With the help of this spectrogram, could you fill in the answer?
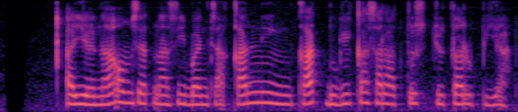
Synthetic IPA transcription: ʔajənaɔmsɛt̪̚nasibaɲt͡ʃakanːiŋkat̪̚duɡikasəɾat̪ʊsd͡ʒut̪aɾupia

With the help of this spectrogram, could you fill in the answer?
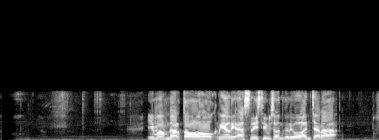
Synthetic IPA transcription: imamdart̪alɔɦɔk̚nialiaslisimsɔnkədiwawaɲt͡ʃaɾa

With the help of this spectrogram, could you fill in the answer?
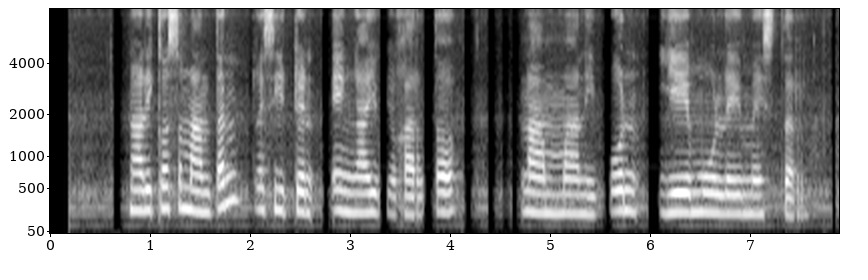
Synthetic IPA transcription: nalikɔsəmant̪ənpɾesid̥ɛ̤nɪŋːajʊk̚jokart̪ɔ | namanipʊnjemulemɛst̪ər

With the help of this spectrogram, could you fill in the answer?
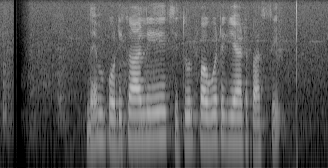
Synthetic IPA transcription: d̪ɛmpoɖikaːlejesit̪ulpɐwːɐʈːɐɡijaːʈɐpɐsːḛ

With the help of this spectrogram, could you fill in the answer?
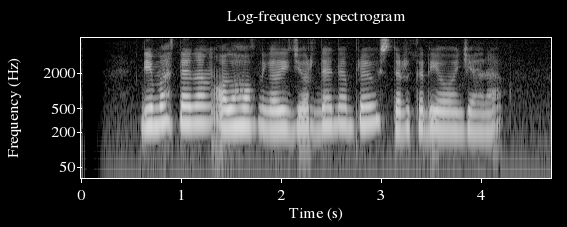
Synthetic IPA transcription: dimasdanaŋʔɔ̰lɔɦɔk̚niŋɡalid͡ʒɔrdanabɾɛwist̪ərkərdiawaɲt͡ʃaɾa̰

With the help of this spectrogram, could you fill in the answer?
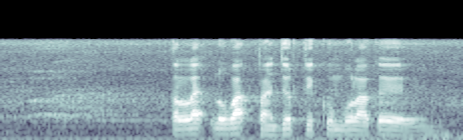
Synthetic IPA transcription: t̪əlɛʔluwaʔb̥ä̤ɲd͡ʒʊrd̪̥i̤kumbulake

